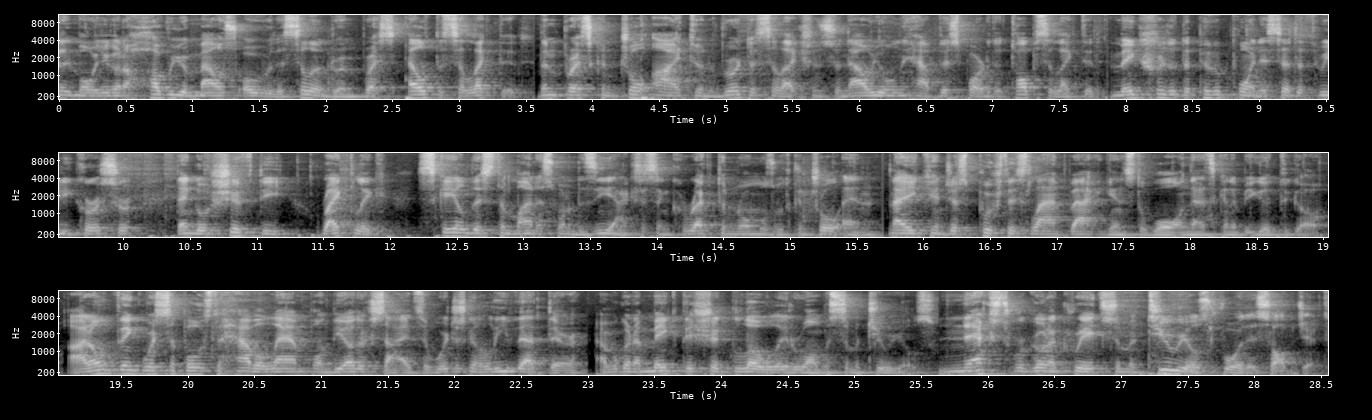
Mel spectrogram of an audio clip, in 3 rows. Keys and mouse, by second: 0.3 shift+click, 2.5 l, 4.3 super+i, 4.6 z, 5.5 g, 6.7 shift+click, 7.3 click, 7.8 click, 10.2 shift+d, 11.3 click, 11.9-13.3 typing, 12.9 Return, 14.3 super+n, 15.2 shift+click, 15.5 Tab, 15.6 x, 15.7 g, 15.9 x, 17.8 click, 18.2 a, 18.4 middle click, 18.7 shift+middle drag, 18.9-19.3 middle drag, 19.6 middle click, 21.0 middle drag, 22.5 right click, 23.7 shift+middle drag, 25.6 middle click, 25.6 a, 25.8 middle drag.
